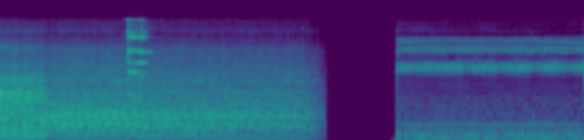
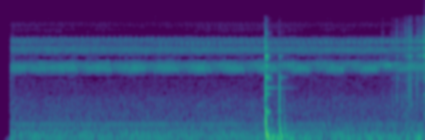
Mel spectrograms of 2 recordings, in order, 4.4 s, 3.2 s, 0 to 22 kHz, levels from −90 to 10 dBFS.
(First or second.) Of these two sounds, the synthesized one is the first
